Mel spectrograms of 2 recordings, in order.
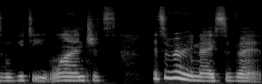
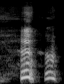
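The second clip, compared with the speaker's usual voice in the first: loud laugh; 8 semitones higher, 11 dB louder than usual. Real, not acted. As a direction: burst of real laughter. Laughs at surgery thought.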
